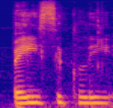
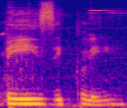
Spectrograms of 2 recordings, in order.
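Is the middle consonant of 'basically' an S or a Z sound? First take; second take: S; Z. First: The middle consonant is an S sound. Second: The middle consonant is a Z sound. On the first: The speaker calls it right. "The S there sounds S" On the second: The speaker calls it wrong. "and not Z"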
